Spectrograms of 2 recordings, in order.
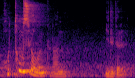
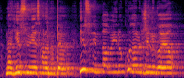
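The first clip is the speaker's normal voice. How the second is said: high, loud aggrieved plea; upset lament; 10 semitones higher, 3 dB louder than usual. Acted. Apostles asking Jesus why they suffer, upset lament. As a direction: cry out in hammed-up protest. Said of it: "얼마나 속상하겠어요".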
